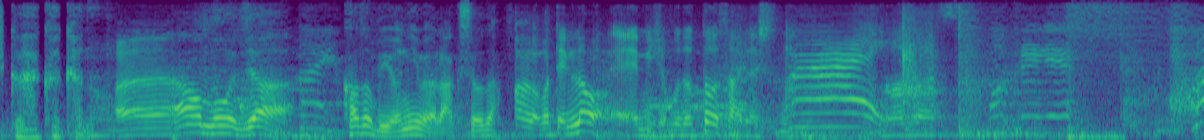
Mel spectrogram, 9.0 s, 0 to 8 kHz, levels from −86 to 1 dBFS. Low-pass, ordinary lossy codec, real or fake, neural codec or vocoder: 7.2 kHz; Opus, 24 kbps; fake; codec, 16 kHz, 0.9 kbps, LongCat-Audio-Codec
